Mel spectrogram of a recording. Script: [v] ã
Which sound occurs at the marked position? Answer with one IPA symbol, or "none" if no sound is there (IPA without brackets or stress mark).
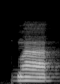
b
